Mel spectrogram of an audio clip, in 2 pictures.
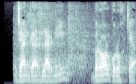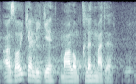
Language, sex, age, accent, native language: Uzbek, male, 18-24, Jizzax, Uzbek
